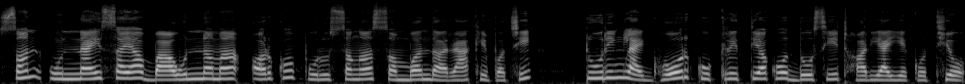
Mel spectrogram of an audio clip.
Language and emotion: Nepali, neutral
